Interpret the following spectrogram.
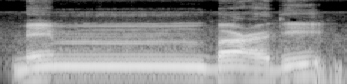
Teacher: نون ساکن آ رہا ہے، اس کے بعد با ہے تو یہاں اقلاب ہوگا، تو اس کی مقدار 1 الف یا 2 حرکات ہے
